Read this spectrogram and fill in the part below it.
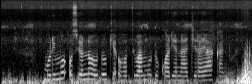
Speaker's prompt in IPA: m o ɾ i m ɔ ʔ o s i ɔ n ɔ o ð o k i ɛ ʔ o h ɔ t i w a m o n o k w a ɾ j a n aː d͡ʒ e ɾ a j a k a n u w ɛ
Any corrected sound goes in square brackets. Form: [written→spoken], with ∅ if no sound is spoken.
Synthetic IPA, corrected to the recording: m o ɾ i m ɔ ʔ o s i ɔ n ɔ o ð o k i ɛ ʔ o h ɔ t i w a m o [n→d] o k w a ɾ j a n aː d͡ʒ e ɾ a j a k a n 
